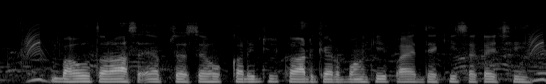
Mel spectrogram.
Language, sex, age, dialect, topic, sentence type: Maithili, male, 18-24, Bajjika, banking, statement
